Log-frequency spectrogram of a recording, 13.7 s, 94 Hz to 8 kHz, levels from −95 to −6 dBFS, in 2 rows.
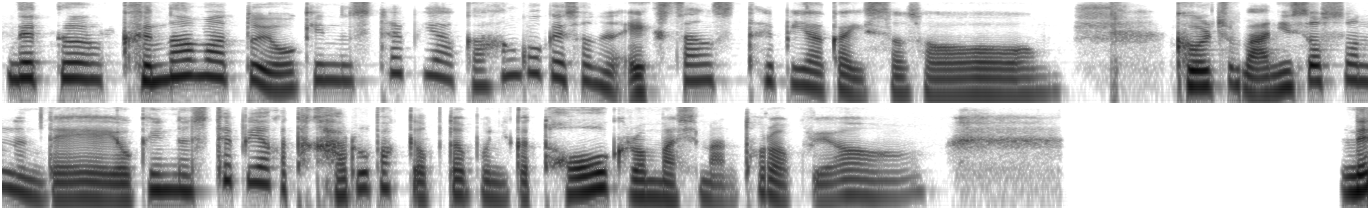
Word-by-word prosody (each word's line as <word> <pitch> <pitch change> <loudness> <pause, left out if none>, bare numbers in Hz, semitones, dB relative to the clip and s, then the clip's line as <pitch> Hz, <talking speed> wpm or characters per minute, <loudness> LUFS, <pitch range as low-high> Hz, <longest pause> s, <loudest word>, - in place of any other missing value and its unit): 근데 285 +1 +6
그 280 -1 +2
그나마 295 +4 +5
또 240 -5 +4
여기는 250 +9 -1
스테비아가 305 -6 -6
한국에서는 280 - -3
액상 255 - -1
스테비아가 215 -9 -3
있어서 140 0 -3 0.7
그걸 195 0 +7
좀 210 +1 -6
많이 150 +5 +3
썼었는데 185 - 0
여기는 205 +9 +1
스테비아가 285 +3 -1
다 - - -6
가루밖에 220 0 -1
없다보니까 150 -2 -4
더 190 +5 +6
그런 160 -7 0
맛이 145 0 -3
많더라고요. 155 +3 -6 2.1
네. 195 +2 +9
195 Hz, 300 characters per minute, -23 LUFS, -, 2.1 s, 네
